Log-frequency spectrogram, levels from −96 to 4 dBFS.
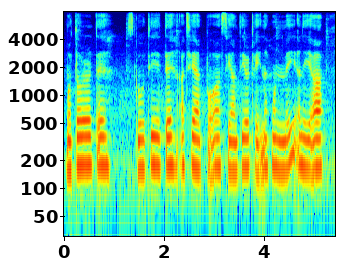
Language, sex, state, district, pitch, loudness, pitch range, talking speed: Mizo, female, Mizoram, Aizawl, 175 Hz, -18 LUFS, 165-180 Hz, 165 wpm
